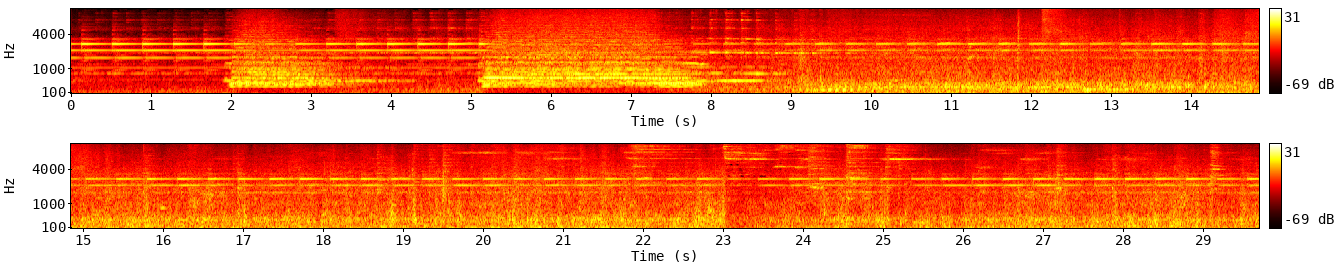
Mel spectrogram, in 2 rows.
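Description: Nathan K5LA air horn on a GE C40-8 locomotive blowing for the grade crossing, its last two long blasts ending about eight seconds in, over the pulsing ring of the crossing signal bell. The locomotives and a string of loaded covered hopper cars then roll past close by with steady wheel and rail noise while the crossing bell keeps ringing.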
